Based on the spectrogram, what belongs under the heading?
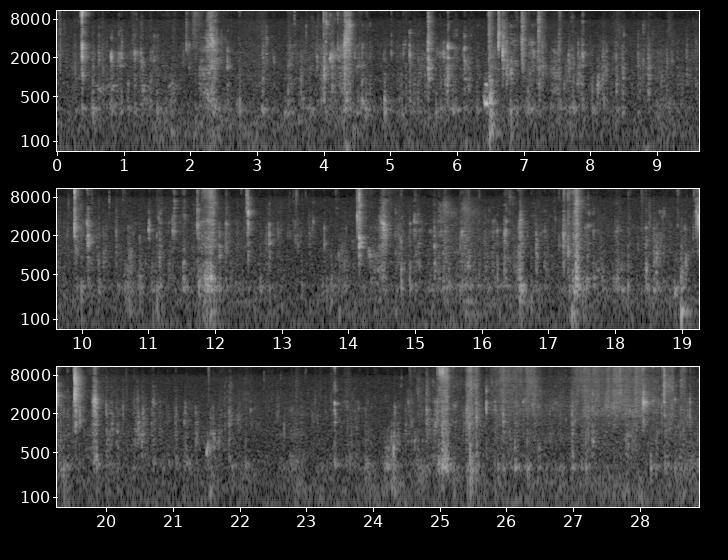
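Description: Close-miked eating sounds: wet chewing and mouth smacks, with sharp clicks every second or two.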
